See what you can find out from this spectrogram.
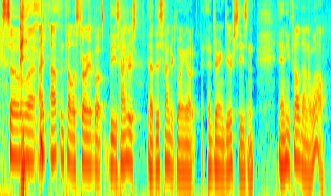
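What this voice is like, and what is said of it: Eastern Canadian accent. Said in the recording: “I come from Eastern Canada, eh? ... I thought I heard that accent, eh?”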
